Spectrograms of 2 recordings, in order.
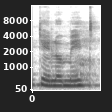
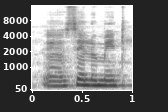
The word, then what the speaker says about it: coelomate: कहीं जगह इसको प्रोनाउंस करते हैं केलोमेट एनिमल. ओके, कोलोमेट एनिमल भी इसको प्रोनाउंस करते हैं किसी मतलब कोई भी स्टेट में अगर. ओके, लाइक केरला में सेलोमेट प्रोनाउंस करते हैं. साउथ नॉर्थ में मैंने देखा इसको कोलोमेट. Okay, कोलोमेट animal. इसको प्रोनाउंसिएशन थोड़ा अलग है बट डोंट बॉदर डैट,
